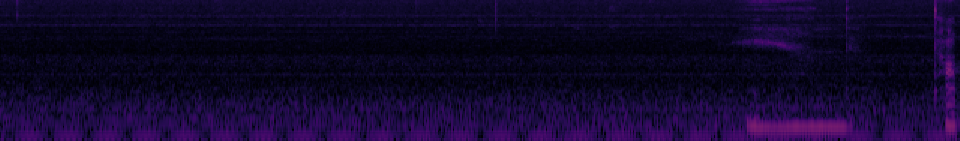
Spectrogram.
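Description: A steady low background hum with a faint even pulsing, and a short held vocal hum from a woman about six seconds in.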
